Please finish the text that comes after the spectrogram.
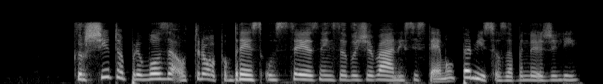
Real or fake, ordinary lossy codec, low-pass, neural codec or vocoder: fake; none; 7.2 kHz; codec, 16 kHz, 0.5 kbps, X-Codec, HuBERT features, trained on balanced general audio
